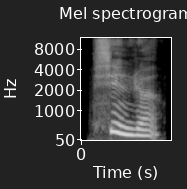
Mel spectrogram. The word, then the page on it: 信任: xìn rèn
